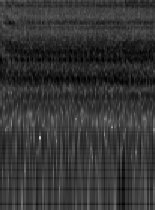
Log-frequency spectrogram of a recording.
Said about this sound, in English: This is the sound that has been occurring, because they've been working on the wall right outside of my window.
